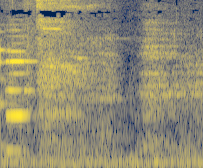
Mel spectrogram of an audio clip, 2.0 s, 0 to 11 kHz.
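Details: Mindray SV600 ventilator demonstration: a brief electronic alarm tone over steady machine hum, the ventilator's low minute volume alarm.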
